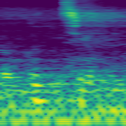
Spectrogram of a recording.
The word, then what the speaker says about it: locutio: Y locutio es locutio, pero como es latín, la T se pronuncia como TZ, ¿no? Como locutio.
